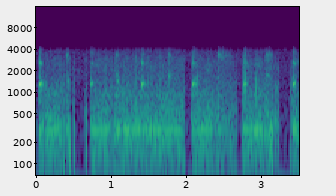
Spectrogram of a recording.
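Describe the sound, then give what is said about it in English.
A turn signal ticks in a steady run of sharp clicks over a constant low hum and muffled background noise, with no voices. “We got a clock ticking now. That's duty turn signal.”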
